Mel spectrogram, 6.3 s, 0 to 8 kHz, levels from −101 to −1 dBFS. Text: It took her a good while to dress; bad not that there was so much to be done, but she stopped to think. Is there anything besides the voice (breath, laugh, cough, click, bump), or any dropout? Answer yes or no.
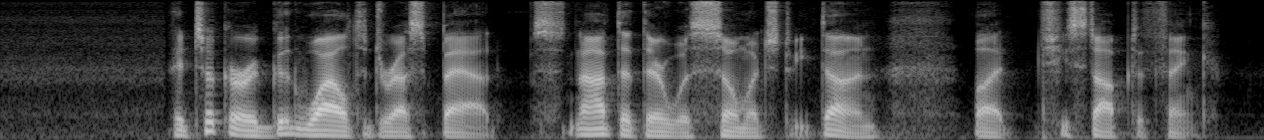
no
